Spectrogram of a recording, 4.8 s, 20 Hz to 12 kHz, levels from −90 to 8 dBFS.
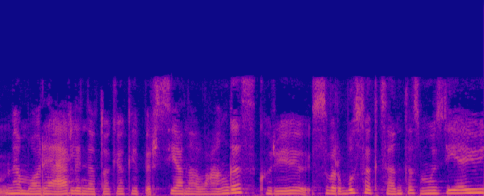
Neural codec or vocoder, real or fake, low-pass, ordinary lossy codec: none; real; 7.2 kHz; AAC, 48 kbps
